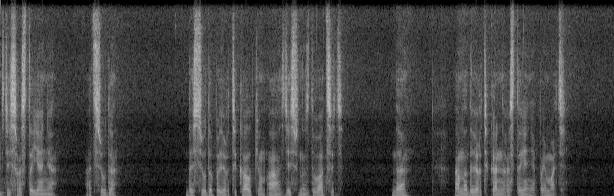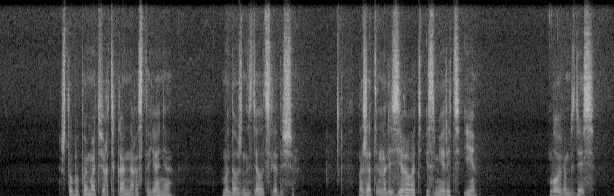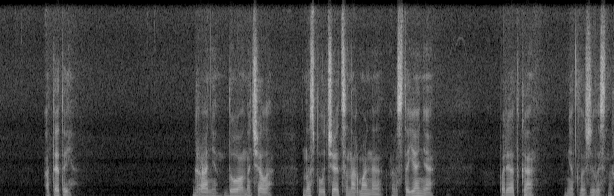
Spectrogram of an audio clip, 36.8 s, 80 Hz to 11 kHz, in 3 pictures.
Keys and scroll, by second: 7.8 Escape, 14.8 Escape, 24.1 Escape.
